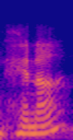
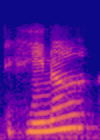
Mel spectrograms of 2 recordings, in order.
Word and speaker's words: Hina: it differently so my i pronounce my name henna with a short eye i believe she pronounces it hina but it's spelled exactly the same so if you google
